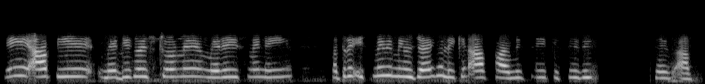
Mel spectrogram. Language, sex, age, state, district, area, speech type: Urdu, female, 30-45, Uttar Pradesh, Aligarh, rural, conversation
